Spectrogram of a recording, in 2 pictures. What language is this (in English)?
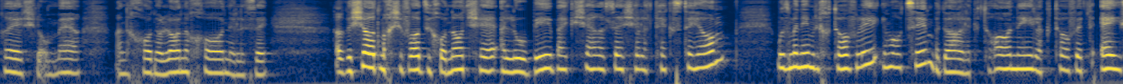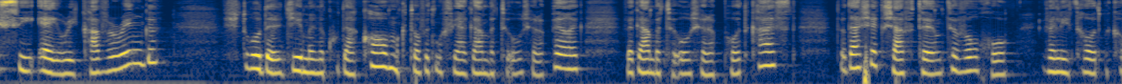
Hebrew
